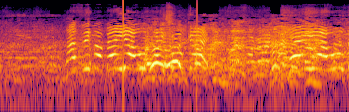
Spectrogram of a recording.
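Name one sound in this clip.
A woman shouts loudly with excitement close by.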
